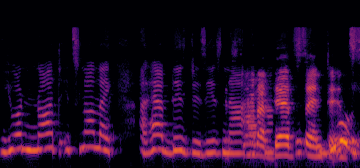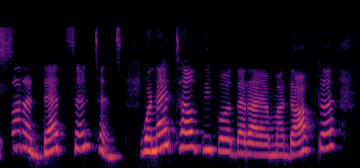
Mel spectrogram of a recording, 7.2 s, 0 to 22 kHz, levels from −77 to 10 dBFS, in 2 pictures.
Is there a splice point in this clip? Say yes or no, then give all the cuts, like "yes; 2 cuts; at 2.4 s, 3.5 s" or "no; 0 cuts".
yes; 1 cut; at 5.0 s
